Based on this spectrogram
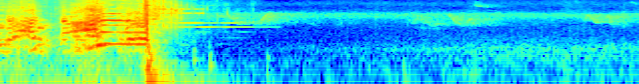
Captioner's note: chicken clucking ends abruptly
